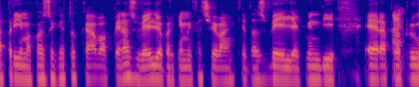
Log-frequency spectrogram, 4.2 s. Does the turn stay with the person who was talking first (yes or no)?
yes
